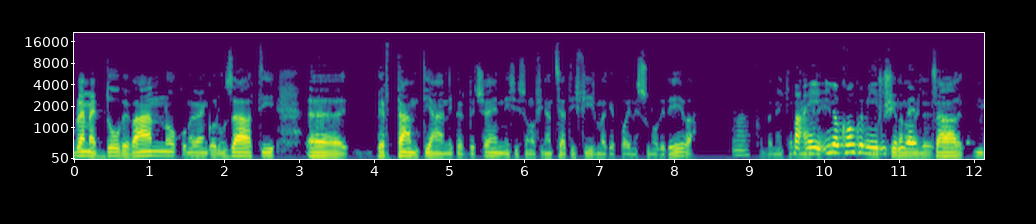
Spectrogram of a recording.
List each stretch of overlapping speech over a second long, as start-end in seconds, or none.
9.6-11.1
